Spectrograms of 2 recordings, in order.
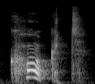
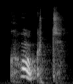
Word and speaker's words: cooked: put it here and this will be cooked cooked because is unvoiced so you need to pronounce which is also unvoiced all right so how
